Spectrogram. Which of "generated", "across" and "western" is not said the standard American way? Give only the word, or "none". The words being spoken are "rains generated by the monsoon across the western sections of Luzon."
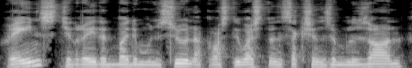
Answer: none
